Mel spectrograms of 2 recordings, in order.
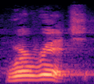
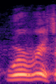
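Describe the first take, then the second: First: Loud stress on "rich", glad; "we're rich" said as good news, loud with a falling "rich". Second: Higher, loud, stress on "we're"; "we're rich" said as bad news, leaning hard on "we're". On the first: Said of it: "And the good news is". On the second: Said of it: "And the bad news is". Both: Shown as a demonstration.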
